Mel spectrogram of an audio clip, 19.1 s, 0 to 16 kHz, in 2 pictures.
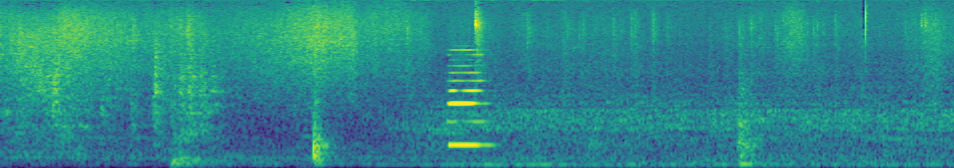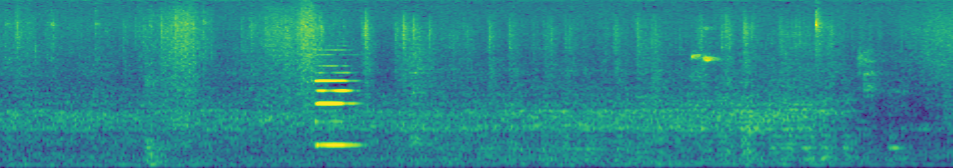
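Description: Schindler 330A hydraulic elevator on an upward run: a steady low hum of the car in motion sets in about two seconds in, with sharp clunks around three and seven seconds. Two short electronic chime tones sound about eight seconds apart.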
